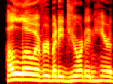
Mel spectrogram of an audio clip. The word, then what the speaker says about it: Jorphdan: Hello everybody, Jordan here. The PH is silent.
